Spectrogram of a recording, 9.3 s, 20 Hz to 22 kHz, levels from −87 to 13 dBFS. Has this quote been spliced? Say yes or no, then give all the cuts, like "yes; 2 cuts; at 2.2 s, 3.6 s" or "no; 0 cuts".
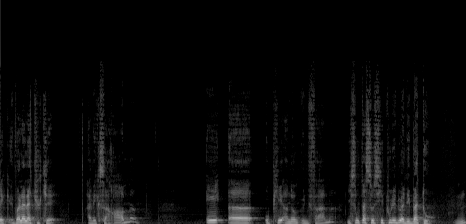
no; 0 cuts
